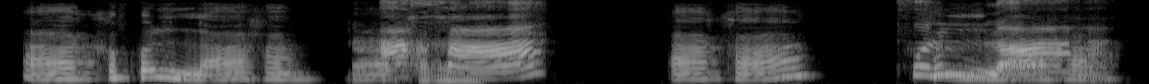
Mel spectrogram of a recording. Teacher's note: इसको खा को खींचे दो हरकात के बराबर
